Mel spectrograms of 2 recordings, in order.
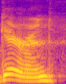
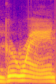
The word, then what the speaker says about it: Garand: the comment section below the inventor of this rifle John Garand didn't pronounce his name Garand however the US military called it the Grand and so both pronunciations are correct so you don't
